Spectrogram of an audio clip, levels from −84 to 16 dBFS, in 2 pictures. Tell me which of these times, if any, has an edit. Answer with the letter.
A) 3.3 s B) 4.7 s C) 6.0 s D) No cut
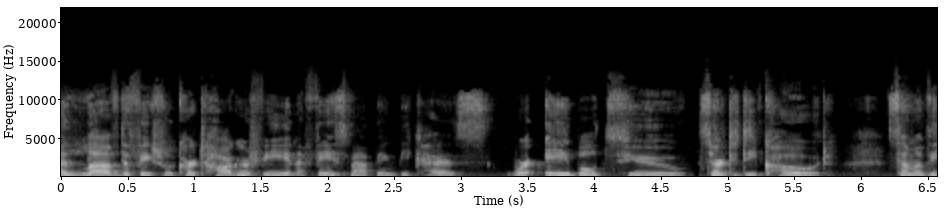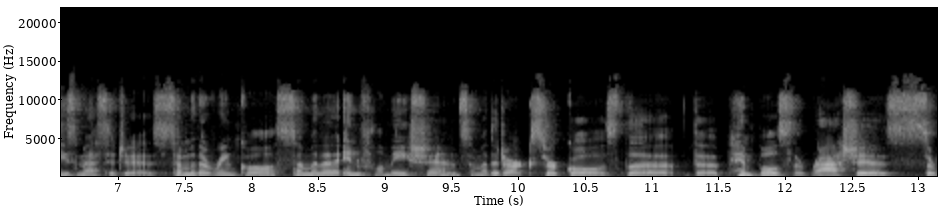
B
